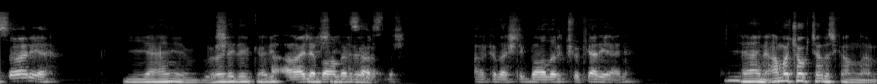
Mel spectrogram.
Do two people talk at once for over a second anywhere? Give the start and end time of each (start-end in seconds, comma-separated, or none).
2.0-3.7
